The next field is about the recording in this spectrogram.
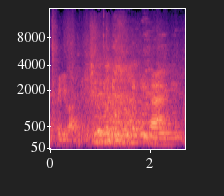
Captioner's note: laughter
